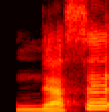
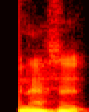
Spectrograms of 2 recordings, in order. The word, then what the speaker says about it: Knesset: let me ask you is it nesset or knesset knesset do you have was what is it knesset with the K knesset okay uh um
